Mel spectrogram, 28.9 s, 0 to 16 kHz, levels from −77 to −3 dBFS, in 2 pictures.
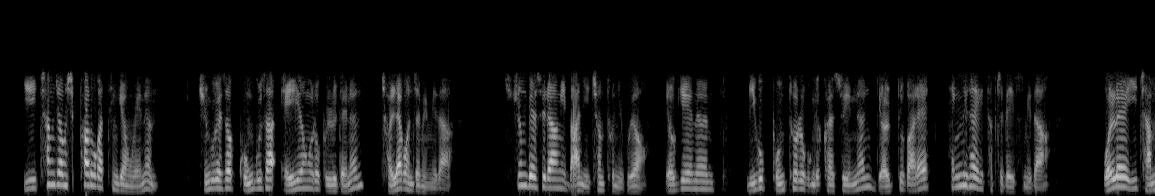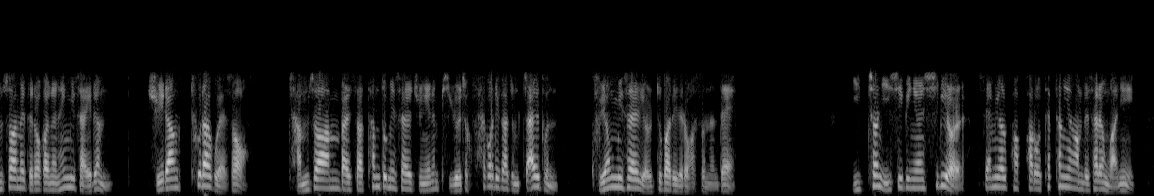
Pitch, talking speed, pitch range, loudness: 155 Hz, 300 characters per minute, 125-175 Hz, -32 LUFS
